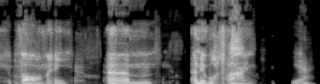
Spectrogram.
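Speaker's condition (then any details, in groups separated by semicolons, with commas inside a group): Laryngectomy; laryngectomy, voice prosthesis, radiotherapy after operation; seven years since laryngectomy, changes own voice prosthesis; speaks via voice prosthesis valve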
